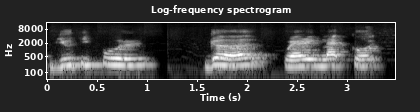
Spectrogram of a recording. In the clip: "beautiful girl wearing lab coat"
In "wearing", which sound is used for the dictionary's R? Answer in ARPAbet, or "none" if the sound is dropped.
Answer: R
